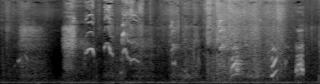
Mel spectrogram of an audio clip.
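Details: Several young mixed-breed puppies give thin, high squeaky whines and yips, short rising-and-falling cries repeated in quick bursts, with faint background rustling.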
